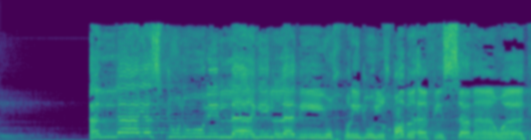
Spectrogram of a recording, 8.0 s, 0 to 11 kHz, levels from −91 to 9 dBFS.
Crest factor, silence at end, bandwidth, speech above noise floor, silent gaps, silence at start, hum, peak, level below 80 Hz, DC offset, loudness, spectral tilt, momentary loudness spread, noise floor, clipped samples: 16 dB; 0 s; 9.6 kHz; 52 dB; none; 1.35 s; none; -2 dBFS; -68 dBFS; 0.2%; -16 LUFS; -1 dB/octave; 6 LU; -70 dBFS; under 0.1%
